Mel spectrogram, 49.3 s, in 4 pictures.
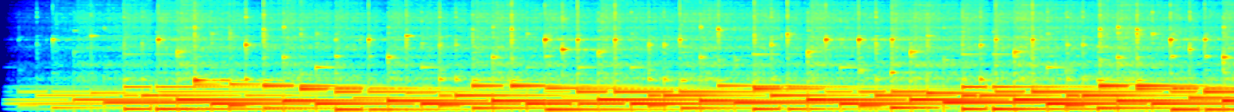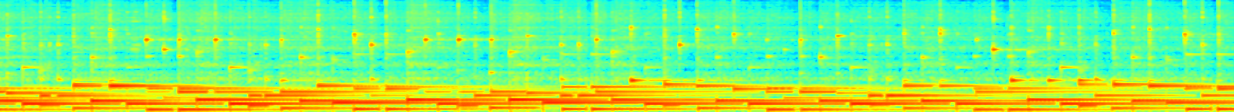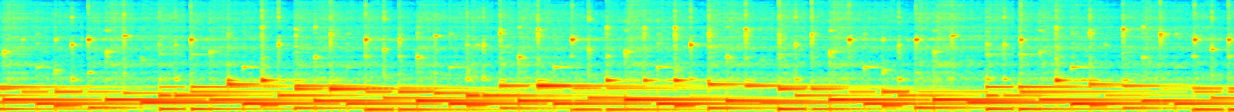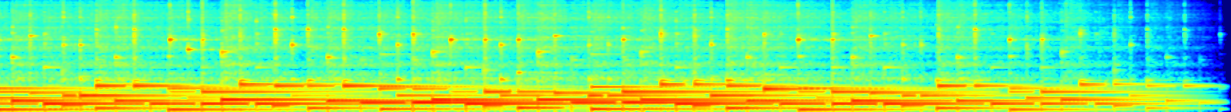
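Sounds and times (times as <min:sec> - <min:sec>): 
mbira: 0:00.0 - 0:49.3.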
